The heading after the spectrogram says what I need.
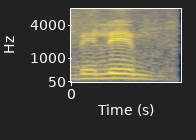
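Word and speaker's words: Belém: so swerte niyo mga bilin kasi may ginawa pala kayo dito na building joke ang tamang pronunciation pala bilim ho bilin Nasaan si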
